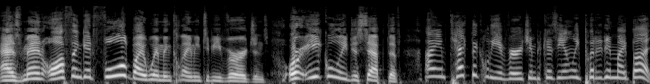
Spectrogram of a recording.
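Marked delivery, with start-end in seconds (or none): 4.2-6.5 put-on, pitched-up unicorn voice. Performing a comedy bit about a unicorn on the show, unicorn voice. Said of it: "Was that the unicorn voice you were doing?".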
